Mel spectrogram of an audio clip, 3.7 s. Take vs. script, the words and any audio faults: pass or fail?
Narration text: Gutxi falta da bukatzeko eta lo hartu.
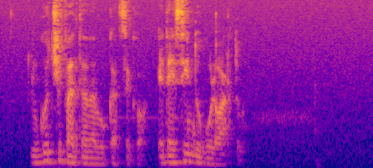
fail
